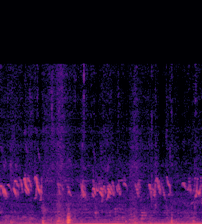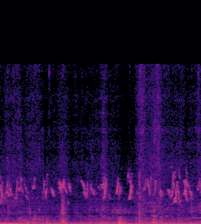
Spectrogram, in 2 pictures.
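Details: Several four-day-old chicks on a Czech farm, guarded by a brood hen, giving a stream of short high peeps, some rising and falling, over a steady low hum and occasional knocks.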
